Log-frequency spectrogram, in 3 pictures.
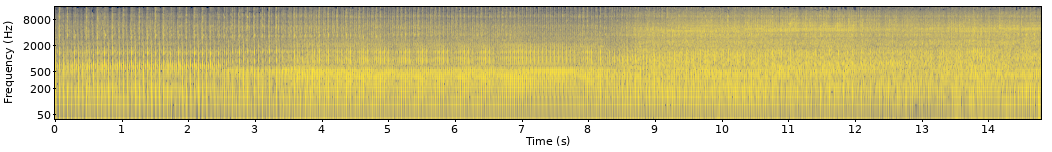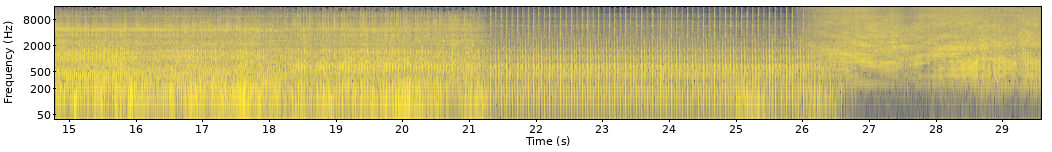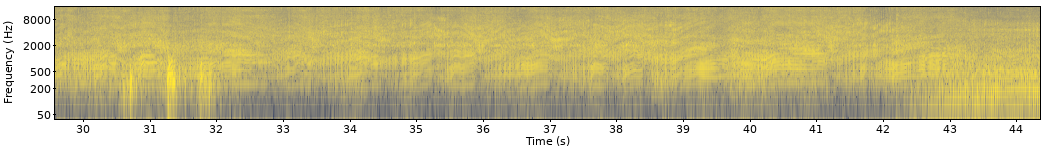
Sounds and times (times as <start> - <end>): Lawn mower: 0.0 - 44.3.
